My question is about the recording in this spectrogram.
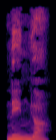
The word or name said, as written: ನಿಂಗ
